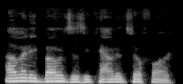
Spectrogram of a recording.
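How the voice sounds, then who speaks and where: A man running a tabletop game as game master, narrating casually in a jokey, halting way. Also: medium pitch, dark tone, dry recording, clean studio sound.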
